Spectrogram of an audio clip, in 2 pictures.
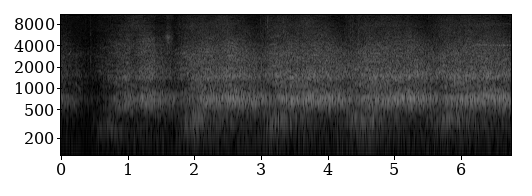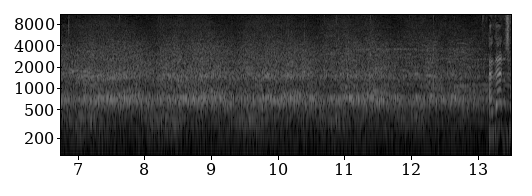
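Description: A large crowd cheers and shouts loudly.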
